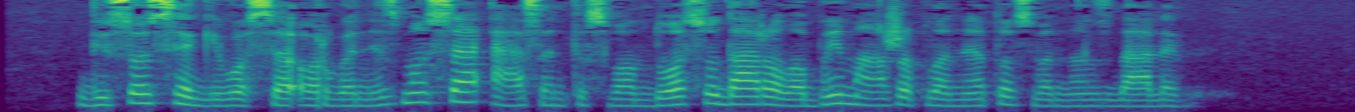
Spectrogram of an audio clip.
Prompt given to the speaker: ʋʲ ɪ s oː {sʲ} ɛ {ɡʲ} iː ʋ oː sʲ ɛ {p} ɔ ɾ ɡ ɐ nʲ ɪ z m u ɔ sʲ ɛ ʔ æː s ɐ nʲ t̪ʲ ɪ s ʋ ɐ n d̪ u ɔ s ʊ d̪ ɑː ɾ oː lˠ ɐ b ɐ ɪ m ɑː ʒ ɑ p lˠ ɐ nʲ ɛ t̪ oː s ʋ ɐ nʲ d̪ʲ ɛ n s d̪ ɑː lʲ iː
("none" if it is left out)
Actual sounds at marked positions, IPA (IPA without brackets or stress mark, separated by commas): sʲ, ɡʲ, ʔ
